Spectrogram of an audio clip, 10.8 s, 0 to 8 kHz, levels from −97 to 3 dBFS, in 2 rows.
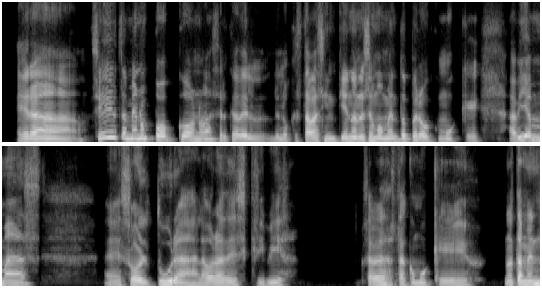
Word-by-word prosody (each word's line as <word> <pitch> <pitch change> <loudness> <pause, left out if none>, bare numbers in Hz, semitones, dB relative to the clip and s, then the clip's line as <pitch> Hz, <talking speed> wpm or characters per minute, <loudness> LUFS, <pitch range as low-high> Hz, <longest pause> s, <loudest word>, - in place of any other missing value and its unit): Era, 145 +1 +3
sí, 315 +4 +2
también 255 -3 +1
un 250 -1 0
poco, 190 -1 +2
¿no?, 195 +3 -2
acerca 165 -7 -5
del 130 -4 -1
de 125 - -8
lo 120 - -6
que - - -20
estaba 150 +2 +3
sintiendo 150 +2 0
en 155 - +3
ese 160 - 0
momento, 140 +9 +1
pero 150 -9 0
como 130 -2 -8
que 125 0 -11 0.3
había 200 +4 +3
más, 190 - -2 0.6
eh, 145 -1 -7
soltura 135 +1 +3
a - - -4
la 130 - -2
hora 150 +2 +3
de 135 -3 0
escribir, 130 +3 -6 0.8
¿sabes? 180 0 +2
Hasta 150 -3 -2
como 130 0 -3
que 125 -2 -4 0.3
no 165 +1 -2
también, 170 +1 +6
150 Hz, 190 wpm, -23 LUFS, 130-180 Hz, 0.8 s, también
